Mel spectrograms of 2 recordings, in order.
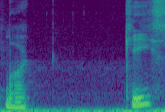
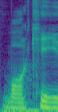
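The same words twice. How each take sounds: First: The word is pronounced the English way. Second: The word is pronounced the French way. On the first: "or in English" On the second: "I guess it's a French word, so I guess it's Marquis"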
